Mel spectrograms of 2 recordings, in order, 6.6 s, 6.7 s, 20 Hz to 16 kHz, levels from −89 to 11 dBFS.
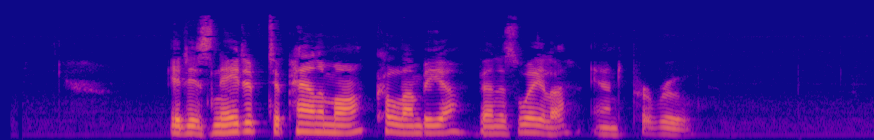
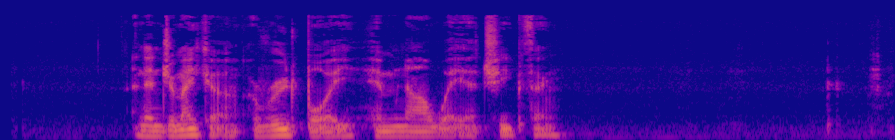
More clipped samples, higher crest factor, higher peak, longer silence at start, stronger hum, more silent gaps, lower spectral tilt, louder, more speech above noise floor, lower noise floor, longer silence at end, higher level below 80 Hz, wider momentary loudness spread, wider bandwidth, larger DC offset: neither; about the same, 20 dB vs 22 dB; first, -8 dBFS vs -14 dBFS; first, 1.3 s vs 1 s; neither; neither; about the same, -5.5 dB/octave vs -4.5 dB/octave; first, -27 LUFS vs -33 LUFS; about the same, 41 dB vs 38 dB; about the same, -68 dBFS vs -71 dBFS; first, 1.4 s vs 0.15 s; second, -82 dBFS vs -60 dBFS; first, 14 LU vs 11 LU; about the same, 11.5 kHz vs 11.5 kHz; neither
